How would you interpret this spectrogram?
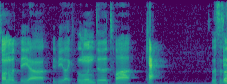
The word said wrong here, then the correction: quatre: Isn't it quatre? – Cat. – It's quatre. – No, that's not. It's pronounced cat. – No. – It's spelled. Are you sure? – I'm pretty sure, Max. Un, deux, trois, quatre, cinq, six, sept, huit, neuf.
